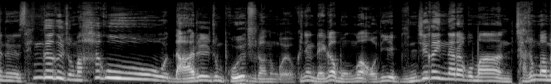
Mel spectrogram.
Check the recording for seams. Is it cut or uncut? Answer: uncut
